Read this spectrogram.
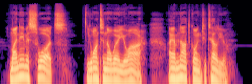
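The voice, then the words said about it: European accent, possibly German. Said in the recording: “He had an accent, European but otherwise unidentifiable, possibly German.”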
